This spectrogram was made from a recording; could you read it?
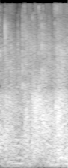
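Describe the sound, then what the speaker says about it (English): Indoor audience applause at a school alumni gathering, a brief dense patter of clapping hands at moderate loudness with no distinct voices. "All the golfers, please give a round of applause to everyone."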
